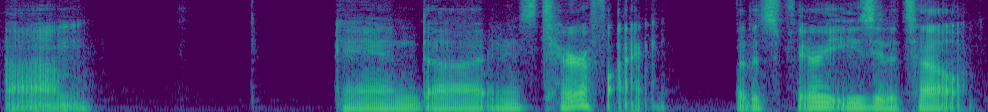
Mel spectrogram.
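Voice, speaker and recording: A man's voice: steady tone, unhurried, dry recording. A man giving casual, rambling ASMR gaming commentary in a hesitant way, close to the mic. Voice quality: low, gravelly.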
